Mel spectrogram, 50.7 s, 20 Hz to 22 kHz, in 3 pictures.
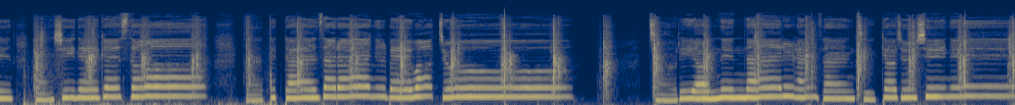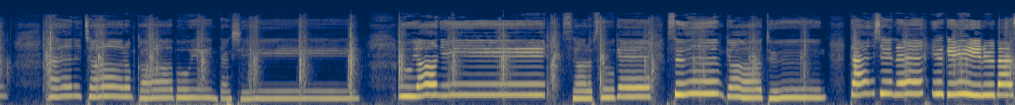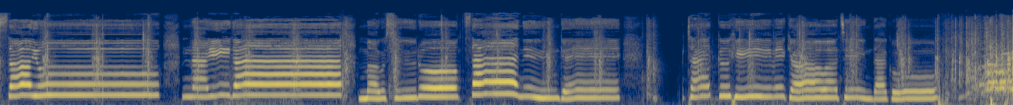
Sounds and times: Female singing: 0.0 - 9.6, 10.8 - 44.2, 45.2 - 49.6.

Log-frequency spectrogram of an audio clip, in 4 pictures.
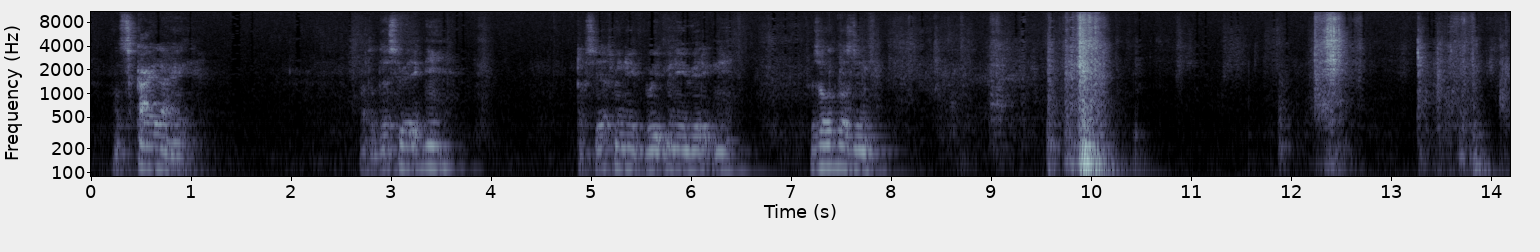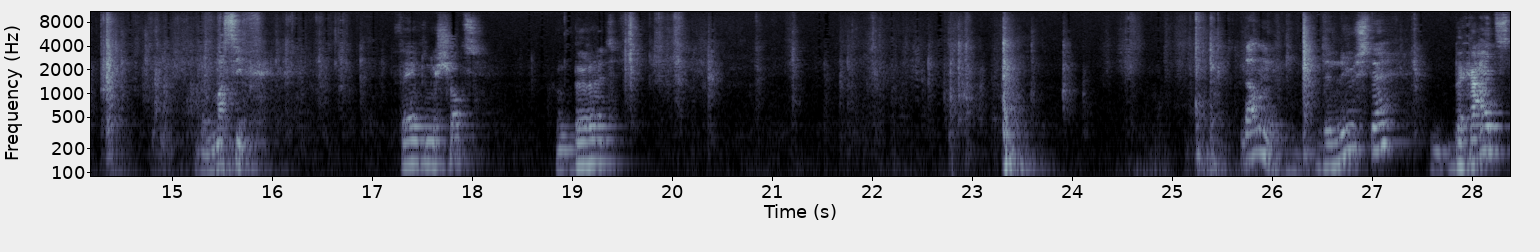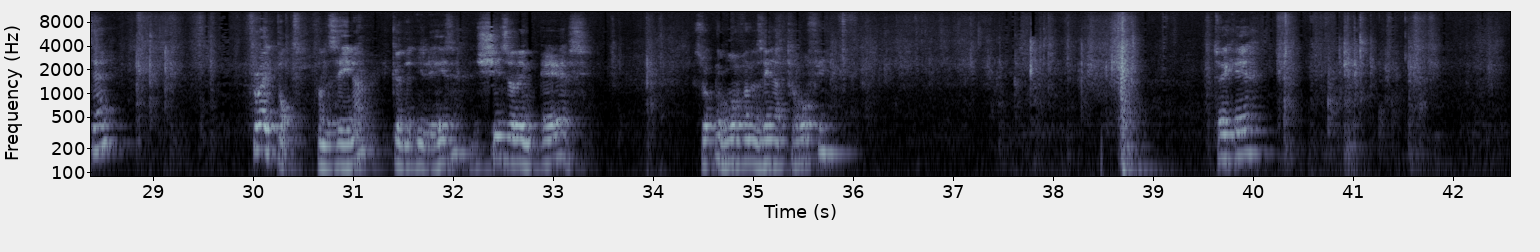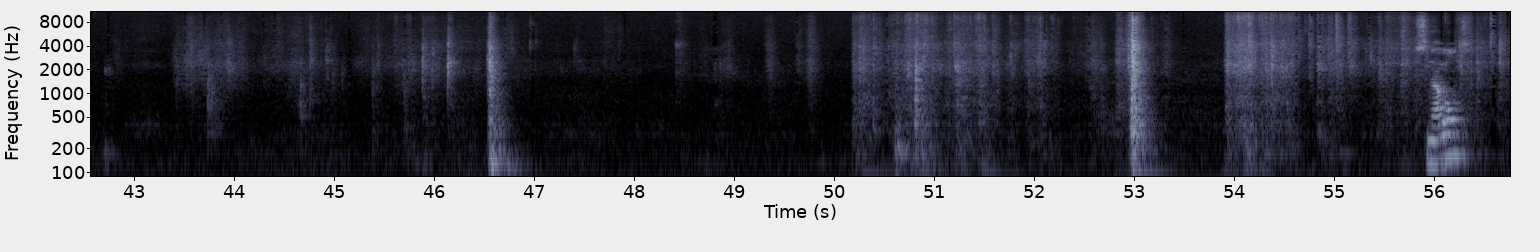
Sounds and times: Speech: 0.2 - 1.2, 2.7 - 3.8, 4.8 - 6.6, 7.2 - 8.0, 15.2 - 16.1, 17.2 - 18.2, 18.8 - 19.6, 25.7 - 28.8, 30.0 - 33.4, 34.4 - 36.1, 39.6 - 40.2, 55.8 - 56.6.

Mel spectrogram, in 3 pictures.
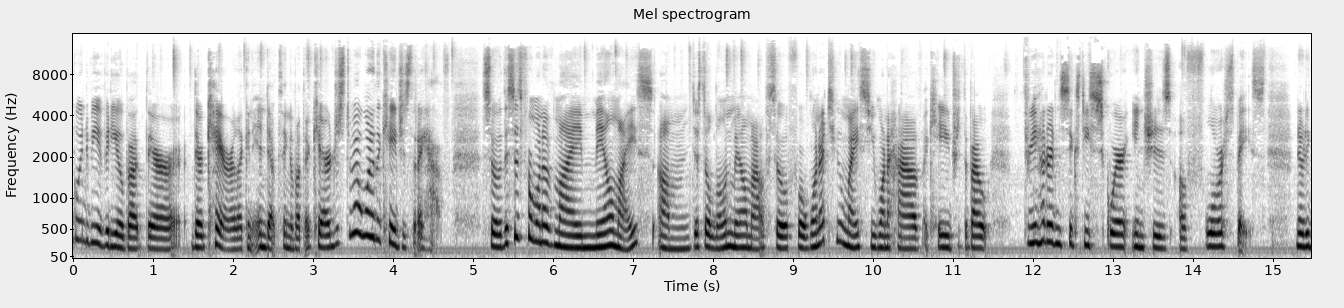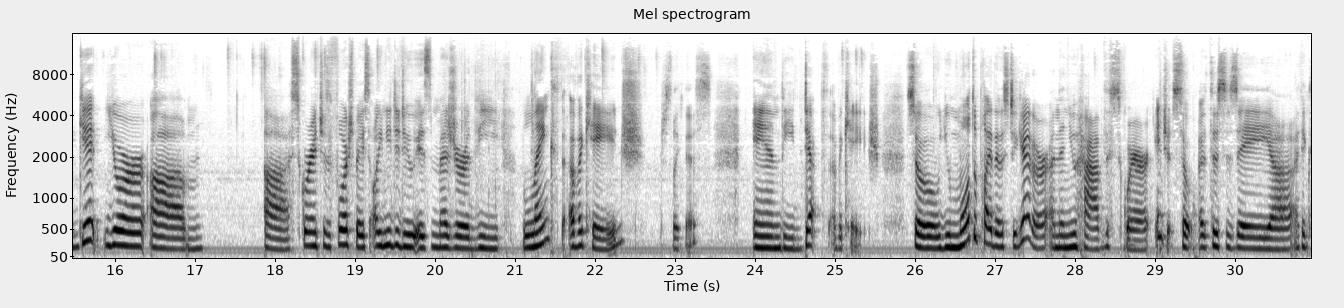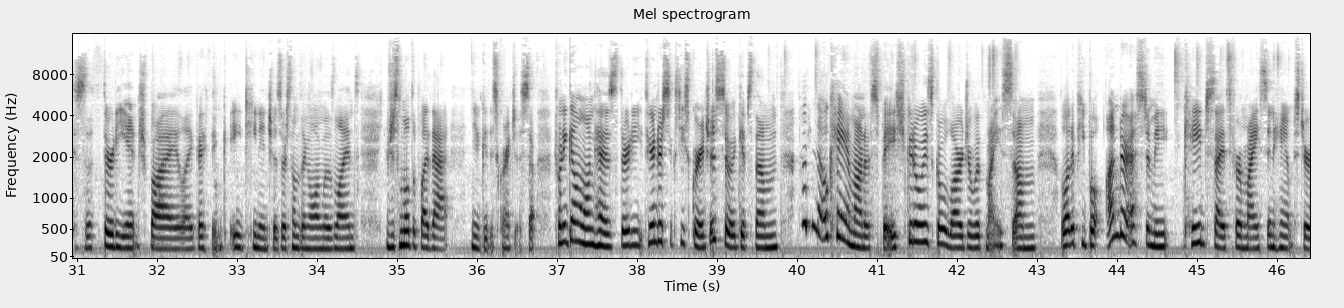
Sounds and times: Speech: 0.0 - 17.2, 17.8 - 46.4.

